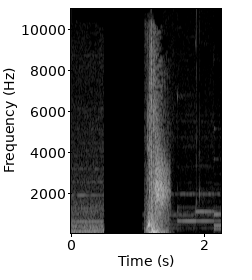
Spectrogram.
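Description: Edited transition sound effect: steady background noise cuts off abruptly, and about a second in comes a single loud, short whoosh-hit that sweeps from high to low pitch. Soft held chime notes follow near the end.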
